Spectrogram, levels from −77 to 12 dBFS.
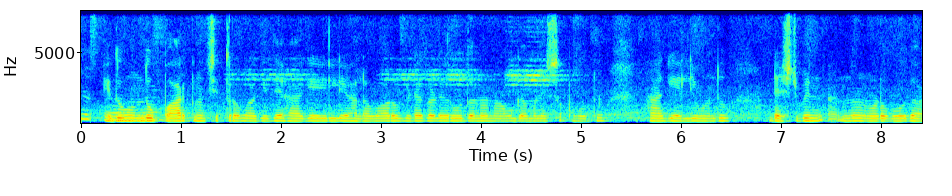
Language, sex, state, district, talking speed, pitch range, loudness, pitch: Kannada, female, Karnataka, Raichur, 120 wpm, 180-190 Hz, -19 LUFS, 185 Hz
